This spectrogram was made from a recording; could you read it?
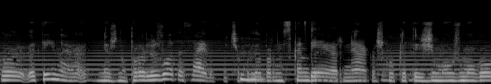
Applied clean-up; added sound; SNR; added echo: none; Brass instrument; 15 dB; none.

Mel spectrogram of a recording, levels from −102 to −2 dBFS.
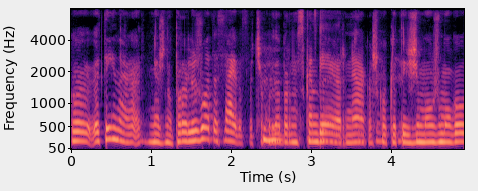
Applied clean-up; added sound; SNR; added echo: none; none; none; none.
